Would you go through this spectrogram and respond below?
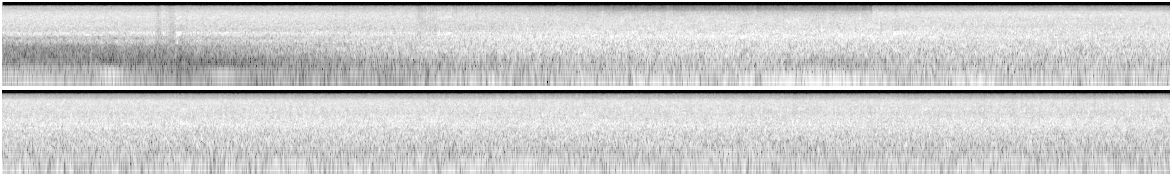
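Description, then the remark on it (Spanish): Heavy early-morning rain pours down at Cerro del Rebote in a steady, loud hiss that swells over the first two seconds and then holds constant, with a low rumble underneath and no voices. “Y la grabación que hizo Hugo Torongo Tortugo de la lluvia de esta mañana.”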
